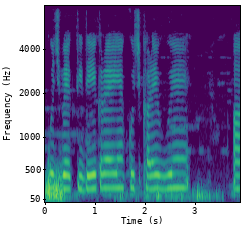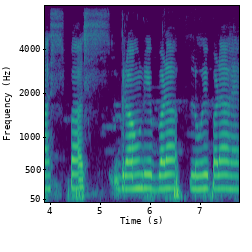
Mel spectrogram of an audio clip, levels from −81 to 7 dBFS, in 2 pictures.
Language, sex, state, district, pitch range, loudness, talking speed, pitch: Hindi, female, Uttar Pradesh, Ghazipur, 125-215 Hz, -18 LUFS, 125 wpm, 205 Hz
